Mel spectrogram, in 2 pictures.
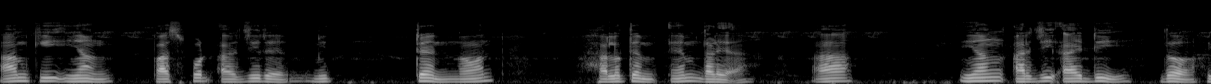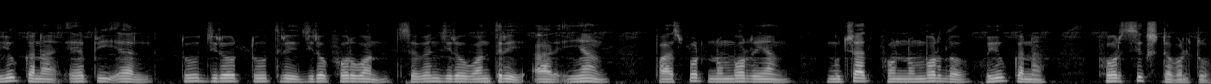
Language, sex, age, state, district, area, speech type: Santali, male, 45-60, Jharkhand, Bokaro, rural, read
